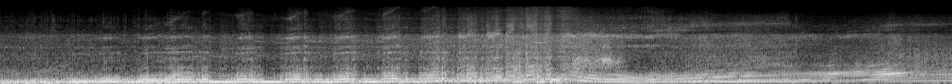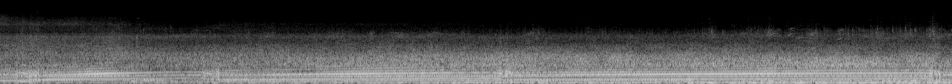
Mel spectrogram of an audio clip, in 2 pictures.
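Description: BMW 335i coupe's turbocharged straight-six and an Audi TT held at high revs with a pulsing note at the start line, then launching about six seconds in. The engine note dips and climbs, with three more upshifts heard as sudden drops in pitch, the last near the end, a little quieter as the cars pull away.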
